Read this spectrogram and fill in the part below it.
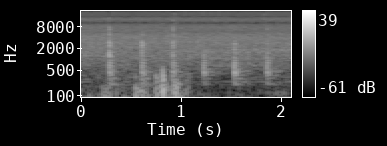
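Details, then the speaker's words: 1970 VW Beetle chassis under restoration: dull hollow knocks, about three a second, as the clutch tube is rocked by hand; its rear mount isn't secured, though the front is. Plan is to weld it, likely where the old rust spot is. "And this is your clutch tube. And this is the one I want to make sure is secured, because it's supposed to be secured here, which I don't."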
